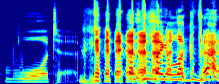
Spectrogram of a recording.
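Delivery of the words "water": low, soft British "Water." with dropped r; granddad's British accent. Retold or imitated. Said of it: "He'll just go".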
